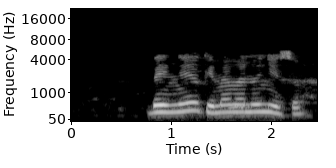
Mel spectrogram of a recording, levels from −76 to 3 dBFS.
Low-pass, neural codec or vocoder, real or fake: 5.4 kHz; none; real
